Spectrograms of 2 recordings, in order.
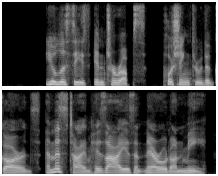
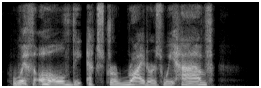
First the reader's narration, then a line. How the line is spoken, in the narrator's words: Ulysses mutters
